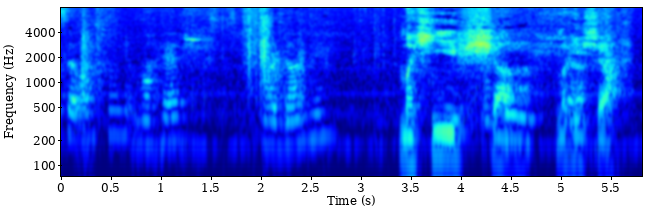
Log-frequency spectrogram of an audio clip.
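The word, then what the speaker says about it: महिष: Mahisha. The S that looks like a backwards P with a line through it. Okay. Mahisha.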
